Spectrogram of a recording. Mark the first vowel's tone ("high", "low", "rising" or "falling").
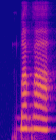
high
